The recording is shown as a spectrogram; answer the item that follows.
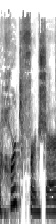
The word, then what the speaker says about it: Hertfordshire: And it is Derbyshire and Hertfordshire, though they're E's.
